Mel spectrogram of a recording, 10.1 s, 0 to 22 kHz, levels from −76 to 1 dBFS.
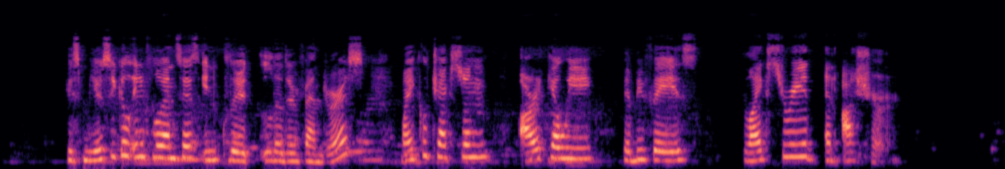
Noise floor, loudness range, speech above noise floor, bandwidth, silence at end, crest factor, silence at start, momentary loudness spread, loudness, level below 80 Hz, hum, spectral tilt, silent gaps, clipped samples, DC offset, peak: -73 dBFS; 2 LU; 55 dB; 10 kHz; 1.15 s; 18 dB; 0.65 s; 11 LU; -18 LUFS; -62 dBFS; none; -4 dB/octave; none; under 0.1%; under 0.1%; -2 dBFS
